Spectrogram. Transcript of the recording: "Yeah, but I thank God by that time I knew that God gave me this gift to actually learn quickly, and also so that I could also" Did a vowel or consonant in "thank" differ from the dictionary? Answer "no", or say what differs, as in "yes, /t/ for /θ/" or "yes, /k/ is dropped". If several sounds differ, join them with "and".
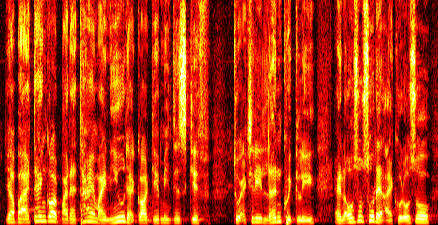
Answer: yes, /t/ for /θ/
